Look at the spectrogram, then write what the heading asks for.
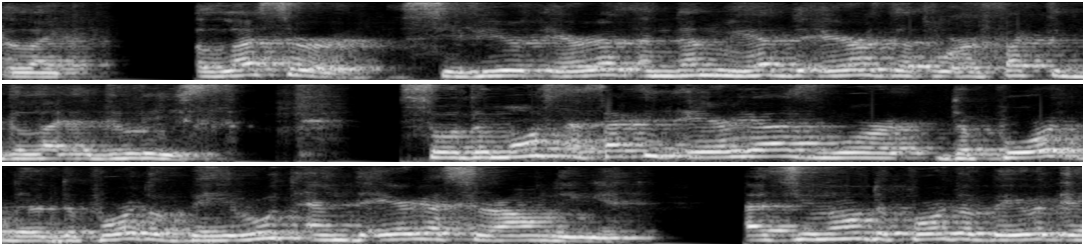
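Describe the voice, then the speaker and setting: High-voiced young man from Lebanon, halting. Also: darkish tone, roomy sound, poor audio. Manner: halting, frequent restarts and stammers. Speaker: guest doctor. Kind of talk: webinar interview answers. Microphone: video call.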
